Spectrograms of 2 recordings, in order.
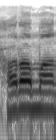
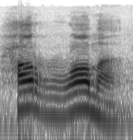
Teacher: را مشدد ہے ناظرین تو اس کو جماؤ کے ساتھ ادا کریں گے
